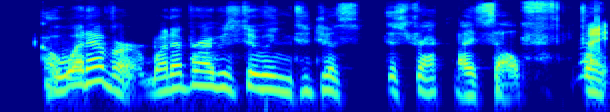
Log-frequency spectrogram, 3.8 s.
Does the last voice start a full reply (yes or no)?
yes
